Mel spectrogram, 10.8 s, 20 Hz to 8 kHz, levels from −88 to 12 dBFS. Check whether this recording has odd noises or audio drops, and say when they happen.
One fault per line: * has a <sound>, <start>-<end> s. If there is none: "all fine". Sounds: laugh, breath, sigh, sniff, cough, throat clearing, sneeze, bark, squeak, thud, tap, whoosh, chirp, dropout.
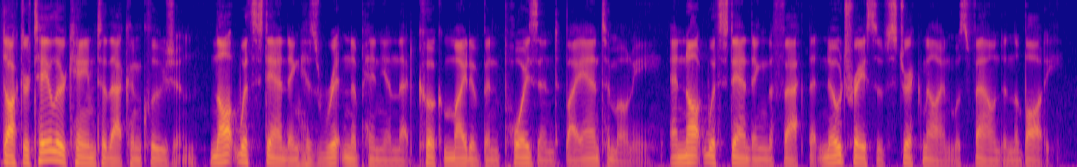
all fine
